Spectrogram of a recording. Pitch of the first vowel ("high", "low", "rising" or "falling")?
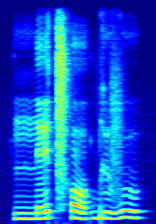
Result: rising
